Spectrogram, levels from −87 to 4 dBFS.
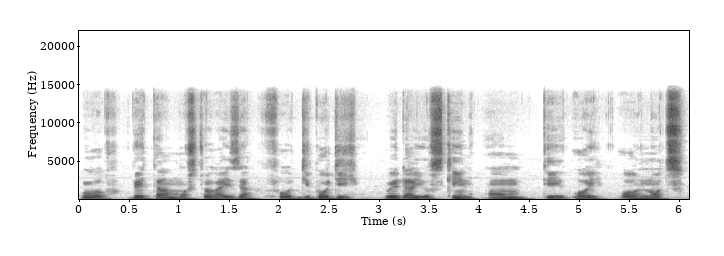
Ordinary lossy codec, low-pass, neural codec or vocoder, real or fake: none; 14.4 kHz; none; real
